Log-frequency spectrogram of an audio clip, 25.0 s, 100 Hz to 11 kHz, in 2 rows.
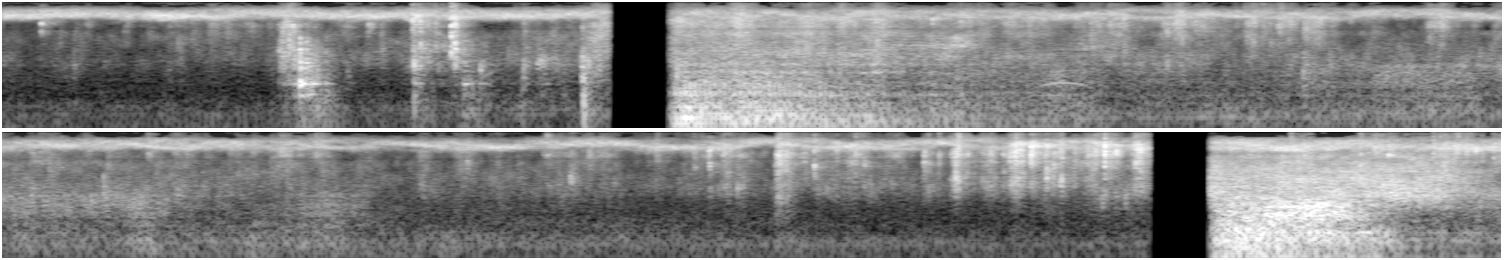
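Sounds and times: high-pitched insect chorus: 5.6 - 21.9, 22.6 - 24.9.

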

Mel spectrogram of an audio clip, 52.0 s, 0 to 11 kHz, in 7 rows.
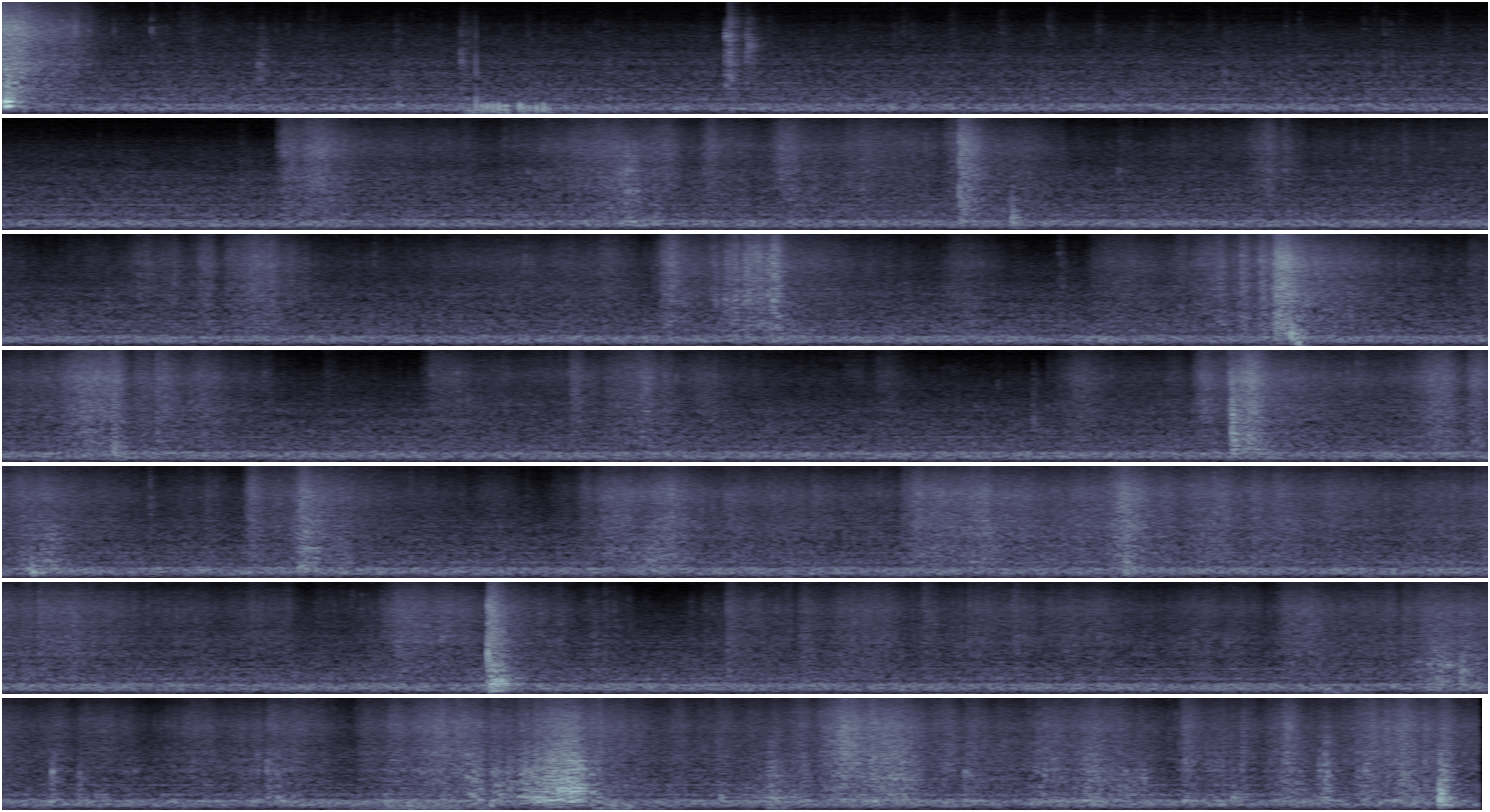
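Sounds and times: plastic bag crinkling: 8.8 - 14.6, 27.6 - 51.9.

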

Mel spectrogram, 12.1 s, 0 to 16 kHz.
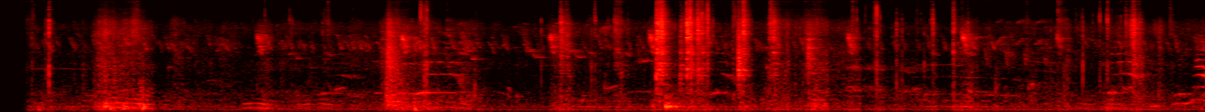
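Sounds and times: eggshell crackling and snapping: 3.8 - 4.6, 5.4 - 11.8.

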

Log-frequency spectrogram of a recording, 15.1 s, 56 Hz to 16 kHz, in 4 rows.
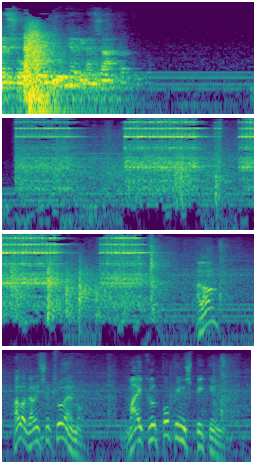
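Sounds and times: telephone bell ringing: 4.0 - 10.1.

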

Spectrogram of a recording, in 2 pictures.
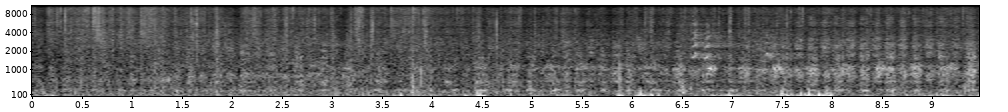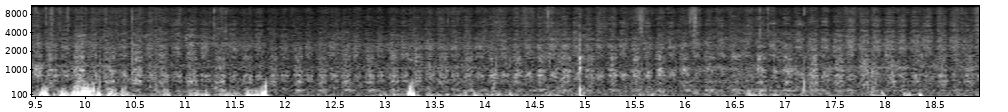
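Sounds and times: sheep huffing: 0.0 - 18.9.

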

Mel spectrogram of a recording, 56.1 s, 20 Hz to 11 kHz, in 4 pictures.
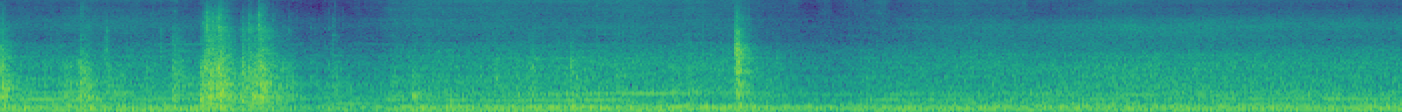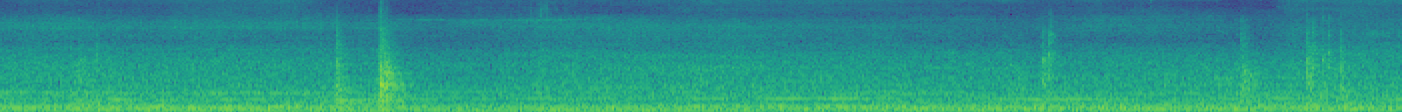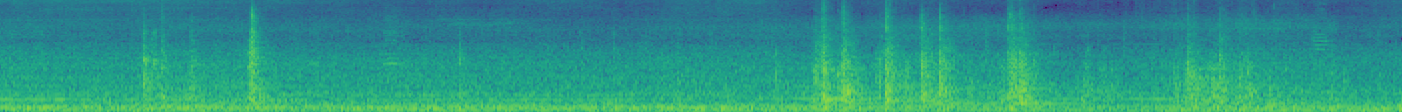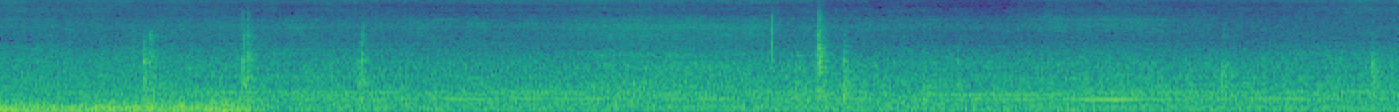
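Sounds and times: metallic clanks and knocks: 0.0 - 3.0
diesel engine drone: 0.0 - 56.0.

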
